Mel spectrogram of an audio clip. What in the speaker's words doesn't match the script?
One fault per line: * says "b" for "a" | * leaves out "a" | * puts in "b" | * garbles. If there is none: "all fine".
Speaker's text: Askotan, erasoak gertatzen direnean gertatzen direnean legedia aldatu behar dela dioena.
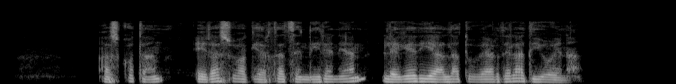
* leaves out "gertatzen direnean"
